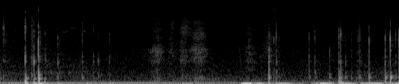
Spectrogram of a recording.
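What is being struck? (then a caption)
Inflated synthetic leather soccer ball. A full-size, inflated, hollow soccer ball with stitched synthetic leather panels is held and tapped quickly on top with bare fingertips. The taps are short, dull and irregular, over a steady low hum, with a soft scratchy rustle in the middle.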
